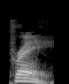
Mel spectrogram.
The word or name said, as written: prey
